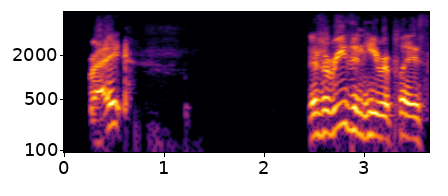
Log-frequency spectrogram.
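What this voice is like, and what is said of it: Usual voice. Nothing is said of it.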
